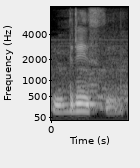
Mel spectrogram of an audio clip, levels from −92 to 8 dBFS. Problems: none marked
